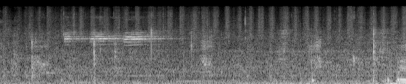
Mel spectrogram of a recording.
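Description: Metal spoons clinking and scraping against a shared food bowl as people eat, in scattered light knocks, with a brief high squeal about a second in.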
